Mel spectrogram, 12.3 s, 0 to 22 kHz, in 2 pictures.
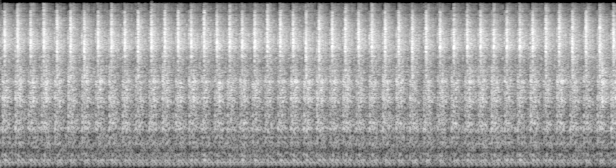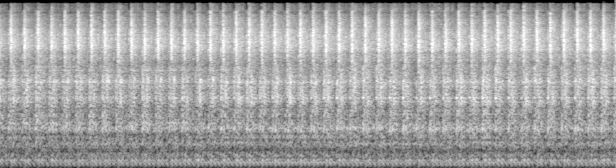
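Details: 1979 Kubota B7100 tractor, old D750 diesel at idle: hard evenly spaced clatter about four beats a second; slight rod knock.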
